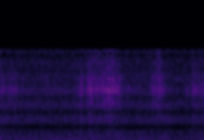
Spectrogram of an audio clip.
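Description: Faint steady electrical hum with a constant mid-pitched tone over a light hiss, with faint soft rustling of satin ribbon being handled.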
